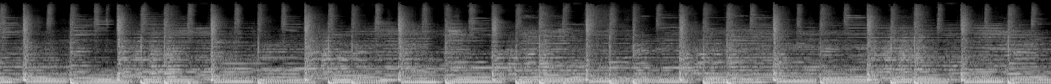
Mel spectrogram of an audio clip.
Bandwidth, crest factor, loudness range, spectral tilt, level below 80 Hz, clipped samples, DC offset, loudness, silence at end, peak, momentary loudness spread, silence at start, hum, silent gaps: 19 kHz; 16 dB; 0 LU; -5.5 dB/octave; -26 dBFS; under 0.1%; under 0.1%; -18 LUFS; 0 s; 0 dBFS; 2 LU; 0 s; none; none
